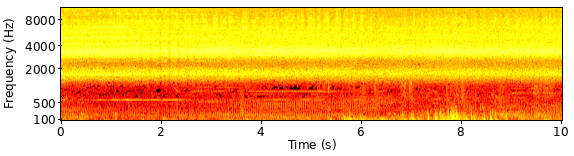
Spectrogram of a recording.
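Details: Loud cicada song said to herald the arrival of summer, an unbroken shrill hissing buzz holding the same high pitch throughout, with soft low rumbles and faint knocks in the background.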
